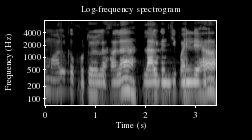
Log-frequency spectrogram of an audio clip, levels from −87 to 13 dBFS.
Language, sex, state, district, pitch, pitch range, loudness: Bhojpuri, male, Uttar Pradesh, Varanasi, 125 Hz, 125-145 Hz, -23 LUFS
